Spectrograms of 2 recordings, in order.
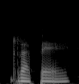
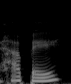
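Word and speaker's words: rapé: and meditate or pray, I go to rape. A lot of people call it hape. Rape is from the Amazons. And so I'm kind of honoring just more like how they say it.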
